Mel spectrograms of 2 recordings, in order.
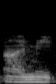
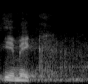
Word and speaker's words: IMIC: may just interrupt albany sorry the pronunciation is emic okay good i'll leave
